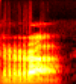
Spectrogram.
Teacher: तो देखते हैं जिन वर्णों का उच्चारण क्या होता है, उच्चारण करते समय जीवा में 2 या 3 बार क्या होता है, कंपन होता है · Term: प्रकंपित व्यंजन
